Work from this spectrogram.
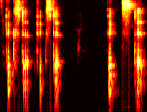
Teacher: I tend to use a stop T there when I'm linking, but it may sound a little bit like a flap T.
